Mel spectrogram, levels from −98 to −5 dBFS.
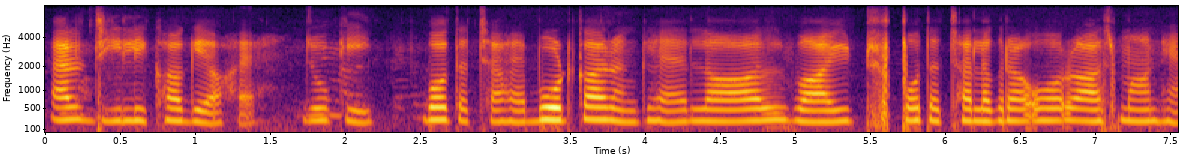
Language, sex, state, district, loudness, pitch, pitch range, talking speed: Hindi, female, Punjab, Pathankot, -19 LUFS, 245 Hz, 235-255 Hz, 180 wpm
